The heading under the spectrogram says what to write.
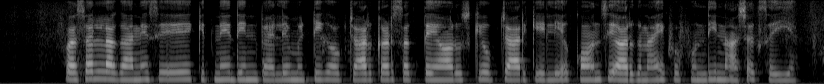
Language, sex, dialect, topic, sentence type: Hindi, female, Garhwali, agriculture, question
